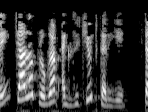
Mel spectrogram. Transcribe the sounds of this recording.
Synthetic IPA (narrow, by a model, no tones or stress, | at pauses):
ẽt͡ʃaːlõpɾoːɡɾaːmeɡzɪkjuːʈkɐɾieː | ʈɐ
